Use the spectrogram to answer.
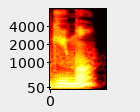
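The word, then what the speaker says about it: Guillemot: vr beyond a brief tease from ceo eve gumo uh or which was quote on splinter cell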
